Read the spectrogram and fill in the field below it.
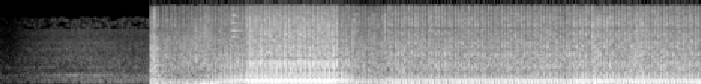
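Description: A motorcycle engine rumbles loudly as the bike rides along a road.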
